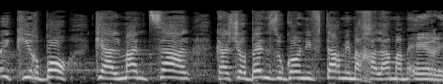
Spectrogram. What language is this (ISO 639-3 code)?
heb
